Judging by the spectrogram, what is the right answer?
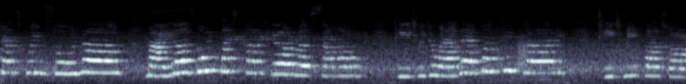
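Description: A young girl singing solo, in several short melodic phrases with brief breaks between them.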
